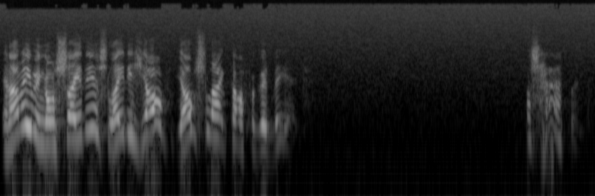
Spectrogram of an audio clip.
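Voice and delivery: fast, high, fiery exhortation; preaching at full force. Acted. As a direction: rouse the church hard and quick.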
